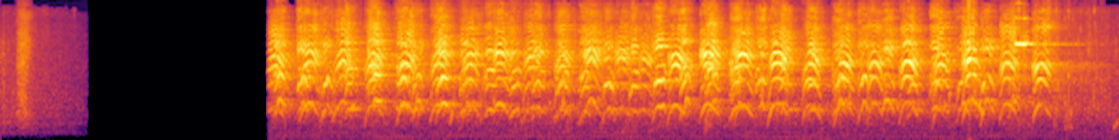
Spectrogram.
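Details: Dolphin calling in a fast, steady run of squeaky chirps and rising-falling whistles, roughly three per second, after a quiet opening; dense and bright throughout.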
